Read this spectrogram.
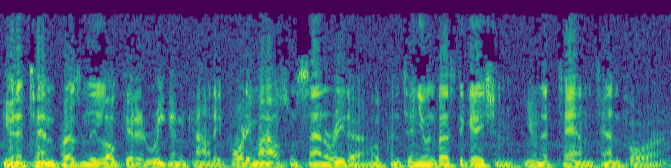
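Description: An actor playing a stern Texas Ranger who talks in a clipped, commanding way, in 1940s radio acting style. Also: male voice, low-pitched, steady tone, a little fast, background noise, natural voice. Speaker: narrator and lead. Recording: dull old radio recording.

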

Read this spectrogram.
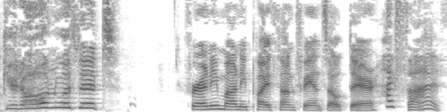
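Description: A woman's voice: on the high side, sing-song, a little slow, gravelly, fairly bright tone, no room sound, studio quality. A woman with a Midwestern American accent, co-hosting a podcast with casual, comedic storytelling in a giggly, playful manner. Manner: giggly, playful, acts out quotes. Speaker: podcast co-host.

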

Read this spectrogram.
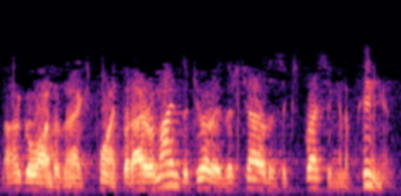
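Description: An actor playing a sly, insistent prosecutor in a vintage radio drama, with theatrical, pointed and coaxing questioning. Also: male voice, mid-range voice, lively intonation, quick pace, lightly acted. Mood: probing. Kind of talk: 1940s radio drama acting. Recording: tinny, noisy old radio recording.

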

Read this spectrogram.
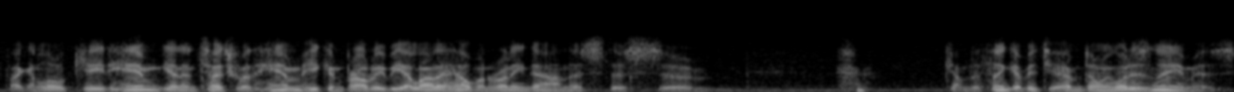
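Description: An actor playing a wry, casual insurance investigator, probing and narrating in a 1950s radio drama. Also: male voice, deep voice, steady tone, a little fast. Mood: questioning. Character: wry, brisk male insurance investigator hero. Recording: muffled, noisy 1950s radio recording.

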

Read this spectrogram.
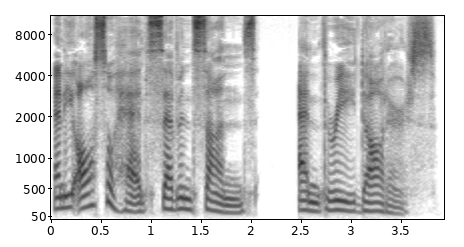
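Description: Woman, low pitch, scripted scripture reading, measured deliberate phrasing, close dry recording. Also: lively intonation, mellow, dry recording. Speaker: scripture reader and podcast host.

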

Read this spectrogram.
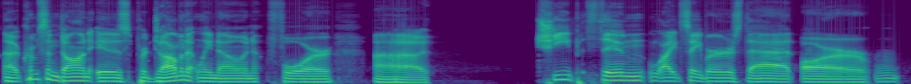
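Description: Male co-host, smooth and unhurried, casual halting delivery, very dry sound. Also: on the low side, no room sound. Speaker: podcast co-host. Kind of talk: casual chat.

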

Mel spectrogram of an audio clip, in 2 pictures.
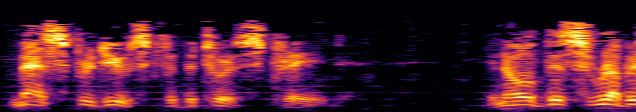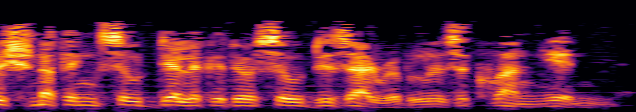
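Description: An actor playing a suave, sinister gentleman villain in a 1950s radio drama, formal, precise and pompous. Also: on the low side, moderate pace, lightly acted. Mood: menacing, precise. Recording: muffled old radio recording with music.

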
